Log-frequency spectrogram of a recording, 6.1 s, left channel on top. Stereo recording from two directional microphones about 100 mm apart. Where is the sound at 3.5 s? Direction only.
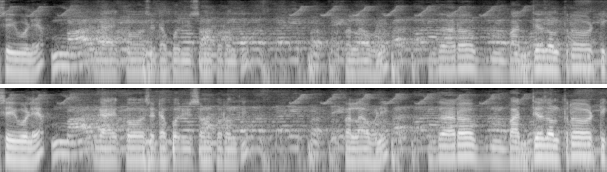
40° right (ahead or behind).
